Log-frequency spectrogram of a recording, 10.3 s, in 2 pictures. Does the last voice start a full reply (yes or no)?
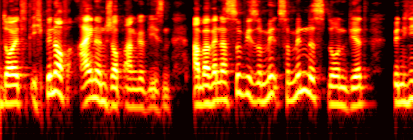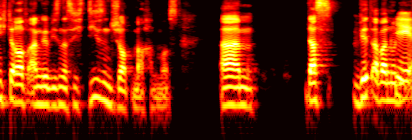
yes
